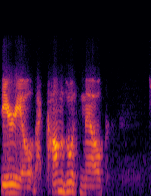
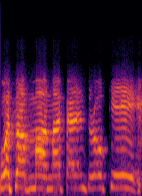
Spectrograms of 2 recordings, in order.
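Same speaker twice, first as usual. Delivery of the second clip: jokey, put-on Jamaican accent, pitched up; 8 semitones higher than usual. Joking how a video maker should have done his video, in a put-on Jamaican accent. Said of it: "not doing it in his Jamaican accent".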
